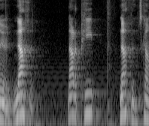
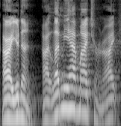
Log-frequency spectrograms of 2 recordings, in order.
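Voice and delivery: louder, firm wrap-up; louder no-nonsense prophet; impatient cutoff; 10 dB louder than usual. Retold or imitated. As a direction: tell them time's up, firmly. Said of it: "Elijah's like".

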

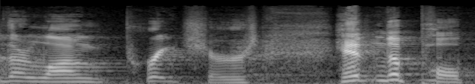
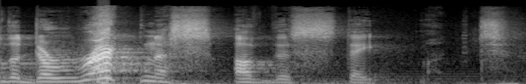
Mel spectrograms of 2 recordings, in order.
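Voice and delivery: normal talking voice

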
